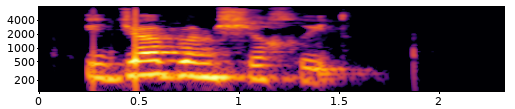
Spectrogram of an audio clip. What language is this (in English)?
Abkhazian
